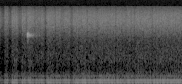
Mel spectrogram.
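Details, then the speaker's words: Epiphone Valve Special valve amp, warmed up, master volume at zero: a steady low buzzy mains hum persists; a noisy pot is suspected, and DSP and reverb add hiss; cause not yet confirmed. "it's humming you hear that come on make a noise it could be that pot that just makes a lot of noise"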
